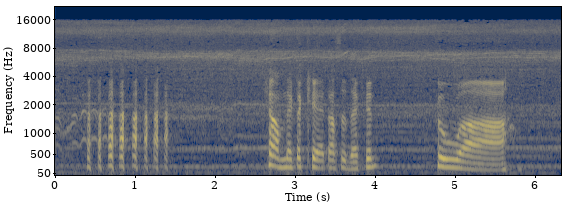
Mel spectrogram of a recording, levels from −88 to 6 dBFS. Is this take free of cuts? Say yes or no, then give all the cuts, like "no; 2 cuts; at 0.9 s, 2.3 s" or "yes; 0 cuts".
yes; 0 cuts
